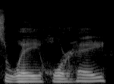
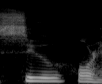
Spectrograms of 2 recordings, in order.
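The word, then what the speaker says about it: Seu Jorge: I don't think the SEU is pronounced Sway. I think that's actually pronounced Sue.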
